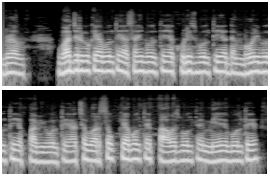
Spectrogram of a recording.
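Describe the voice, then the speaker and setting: A man's voice: medium pitch, no room sound, highs cut off. A man teaching an exam-prep lesson, rattling off long lists of synonyms in set phrases and reminding students what to memorise.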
